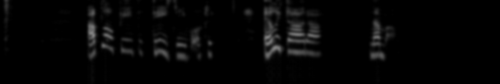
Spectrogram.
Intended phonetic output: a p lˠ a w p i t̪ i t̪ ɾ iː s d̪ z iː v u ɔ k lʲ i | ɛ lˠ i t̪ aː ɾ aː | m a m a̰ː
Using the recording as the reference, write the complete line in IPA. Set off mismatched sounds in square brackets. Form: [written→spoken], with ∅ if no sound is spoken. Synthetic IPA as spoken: a p lˠ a w p [i→iː] t̪ i t̪ ɾ iː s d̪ z iː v u ɔ k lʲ i | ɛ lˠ i t̪ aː ɾ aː | [m→n] a m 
